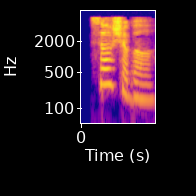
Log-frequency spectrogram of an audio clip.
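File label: "sociable", American English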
